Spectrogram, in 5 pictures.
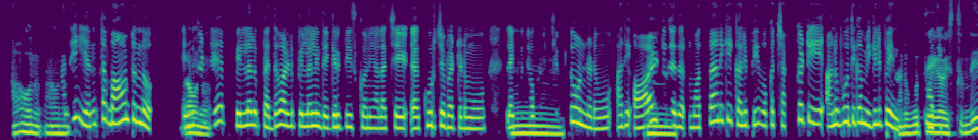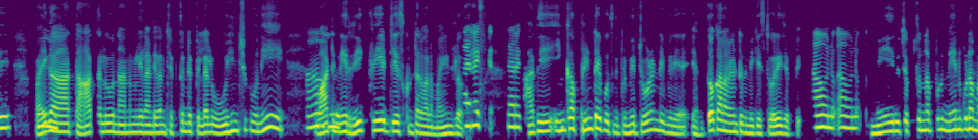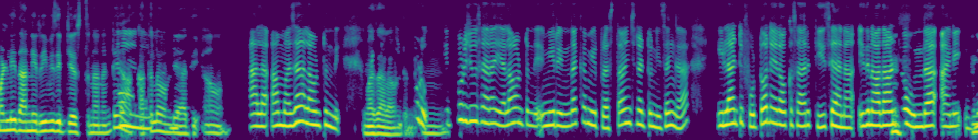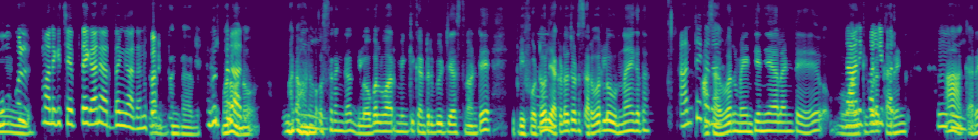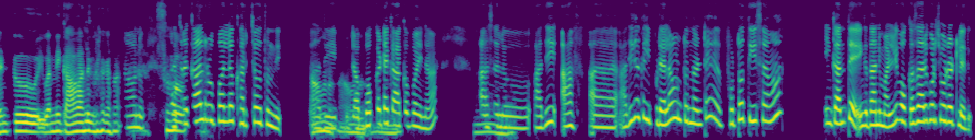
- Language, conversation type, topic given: Telugu, podcast, పాత ఫొటోలు చూస్తున్నప్పుడు మీ ఇంట్లో ఎలాంటి సంభాషణలు జరుగుతాయి?
- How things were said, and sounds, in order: in English: "ఆల్ టుగెదర్"; in English: "రీక్రియేట్"; other background noise; in English: "మైండ్‌లో"; lip smack; in English: "కరెక్ట్, కరెక్ట్"; in English: "స్టోరీ"; in English: "రీవిజిట్"; distorted speech; in English: "ఫోటో"; giggle; in English: "గూగుల్"; giggle; in English: "గ్లోబల్ వార్మింగ్‌కి కాంట్రిబ్యూట్"; in English: "సర్వర్‌లో"; lip smack; in English: "సర్వర్ మెయింటైన్"; in English: "కరెంట్"; in English: "సో"; in English: "ఫోటో"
